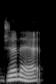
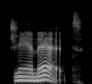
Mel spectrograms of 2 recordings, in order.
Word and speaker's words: Janette: today to my lovely guest Janet so not Jeanette not uh Janet but it's Janet which has been really interesting for me because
